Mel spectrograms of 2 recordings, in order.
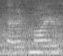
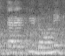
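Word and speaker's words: arachidonic: They are derivative of derived from एरेक्नोइड acids.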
